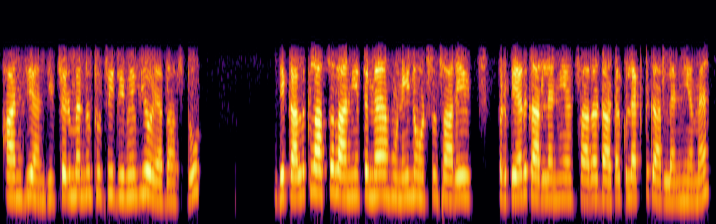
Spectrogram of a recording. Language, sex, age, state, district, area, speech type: Punjabi, female, 18-30, Punjab, Mansa, urban, conversation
